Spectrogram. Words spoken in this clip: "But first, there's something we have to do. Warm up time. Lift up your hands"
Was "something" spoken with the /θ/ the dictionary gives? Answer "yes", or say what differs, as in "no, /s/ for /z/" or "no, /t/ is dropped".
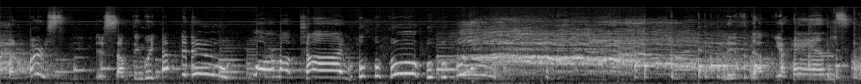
yes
